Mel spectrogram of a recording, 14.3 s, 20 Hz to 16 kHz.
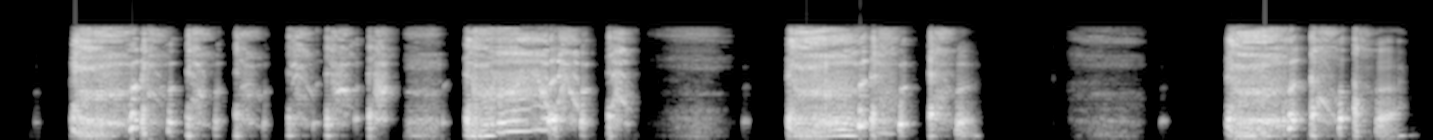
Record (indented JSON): {
  "three_cough_length": "14.3 s",
  "three_cough_amplitude": 32768,
  "three_cough_signal_mean_std_ratio": 0.55,
  "survey_phase": "alpha (2021-03-01 to 2021-08-12)",
  "age": "18-44",
  "gender": "Female",
  "wearing_mask": "No",
  "symptom_cough_any": true,
  "symptom_new_continuous_cough": true,
  "symptom_abdominal_pain": true,
  "symptom_fatigue": true,
  "symptom_fever_high_temperature": true,
  "symptom_headache": true,
  "symptom_onset": "2 days",
  "smoker_status": "Never smoked",
  "respiratory_condition_asthma": false,
  "respiratory_condition_other": false,
  "recruitment_source": "Test and Trace",
  "submission_delay": "1 day",
  "covid_test_result": "Positive",
  "covid_test_method": "RT-qPCR"
}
